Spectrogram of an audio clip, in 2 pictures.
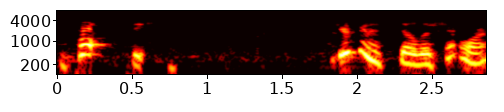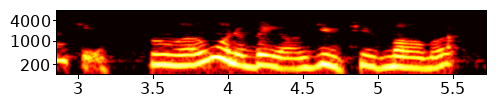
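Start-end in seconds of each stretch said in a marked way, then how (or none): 3.5-5.5 the dog's own talking voice. Filming the bulldog boxer mix, the owner speaks for the dog, voicing the dog. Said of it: "I give all my dogs voices too".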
